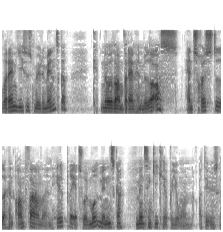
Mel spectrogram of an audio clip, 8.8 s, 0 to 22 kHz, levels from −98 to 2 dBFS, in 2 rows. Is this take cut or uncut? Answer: cut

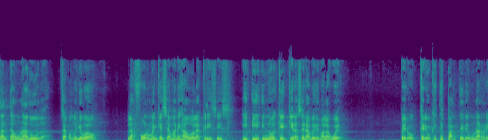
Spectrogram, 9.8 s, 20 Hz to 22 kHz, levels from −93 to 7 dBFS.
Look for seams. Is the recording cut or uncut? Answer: uncut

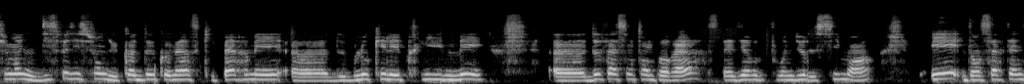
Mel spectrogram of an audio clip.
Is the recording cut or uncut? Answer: cut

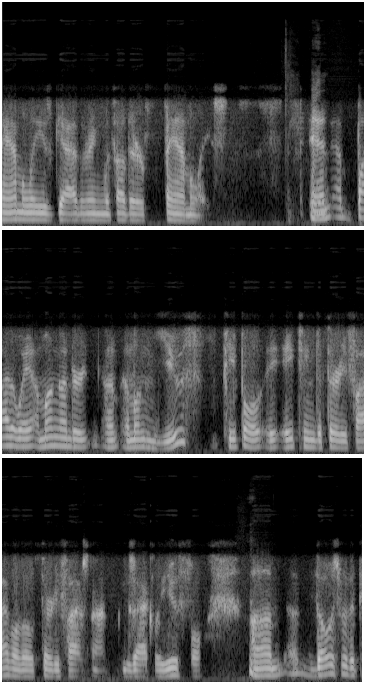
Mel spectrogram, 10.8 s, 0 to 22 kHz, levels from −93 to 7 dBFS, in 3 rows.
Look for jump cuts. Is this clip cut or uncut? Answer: cut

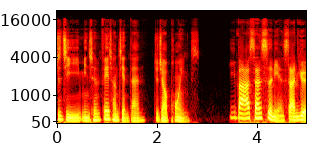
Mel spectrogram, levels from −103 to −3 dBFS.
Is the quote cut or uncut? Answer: uncut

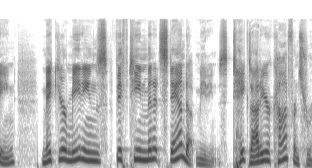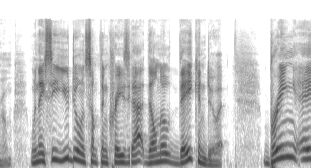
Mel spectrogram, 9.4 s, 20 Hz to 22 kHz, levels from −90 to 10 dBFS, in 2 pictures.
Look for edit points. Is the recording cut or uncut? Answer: cut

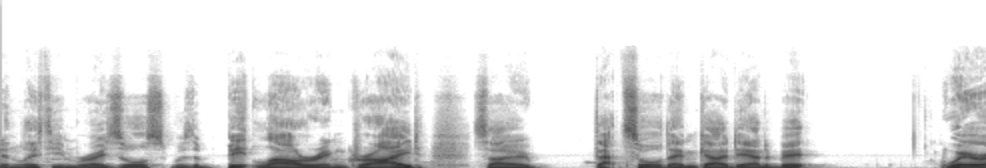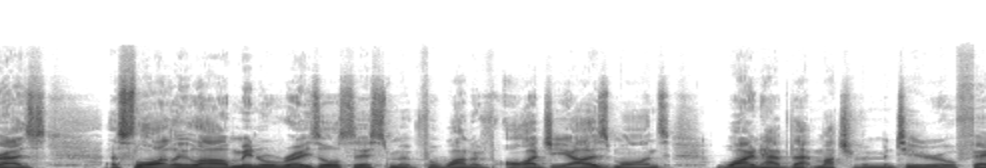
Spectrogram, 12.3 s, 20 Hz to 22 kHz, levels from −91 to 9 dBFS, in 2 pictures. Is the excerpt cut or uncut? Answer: uncut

